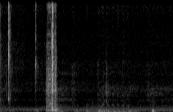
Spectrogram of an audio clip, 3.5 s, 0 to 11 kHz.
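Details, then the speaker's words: Jaguar XE Ingenium diesel at 136,426 km, after fuel filter replacement: at key-on without pressing the brake, a quiet steady electric hum with soft ticks and clicks as the fuel pumps prime the system; normal fuel pump priming. "et là on entend les pompes qui amorcent tu attends tu attends"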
